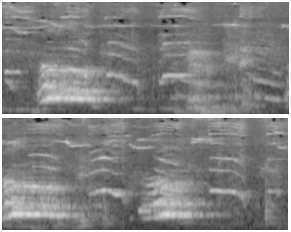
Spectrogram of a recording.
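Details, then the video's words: Treeing Walker Coonhound baying in three loud, rich, drawn-out howls about one and a half seconds apart, while birds chirp with quick sweeping notes in the background. "Treeing Walker"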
